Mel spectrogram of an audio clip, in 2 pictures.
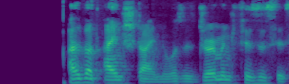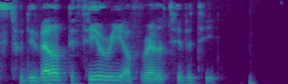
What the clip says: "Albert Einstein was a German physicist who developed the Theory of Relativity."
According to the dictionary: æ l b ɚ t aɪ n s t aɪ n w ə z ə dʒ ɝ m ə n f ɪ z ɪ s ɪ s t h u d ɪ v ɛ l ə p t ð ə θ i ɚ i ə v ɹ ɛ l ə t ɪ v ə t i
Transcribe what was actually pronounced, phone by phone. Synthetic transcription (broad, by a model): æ l b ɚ t aɪ n ʃ t aɪ n w ə z ə dʒ ɝ m ə n f ɪ z ɪ s ɪ s t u d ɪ v ɛ l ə p ð ə θ i ɚ i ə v ɹ ɛ l ə t ɪ v ə t i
